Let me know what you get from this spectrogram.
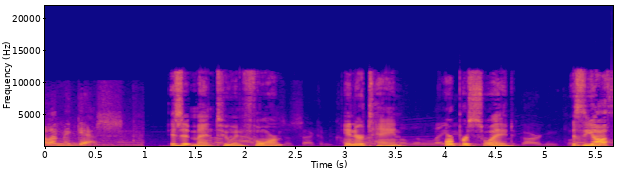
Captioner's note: voiceover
